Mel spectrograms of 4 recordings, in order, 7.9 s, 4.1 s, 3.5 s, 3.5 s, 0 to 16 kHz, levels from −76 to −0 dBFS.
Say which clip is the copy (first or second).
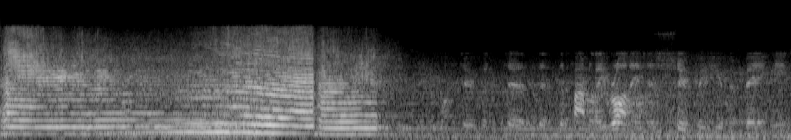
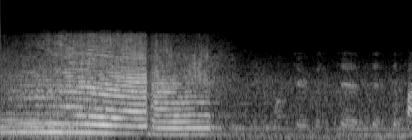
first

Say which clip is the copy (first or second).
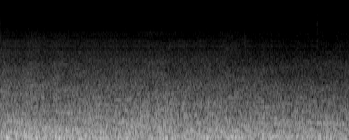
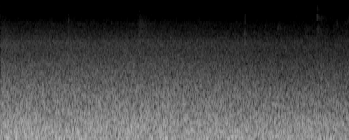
first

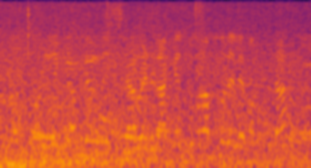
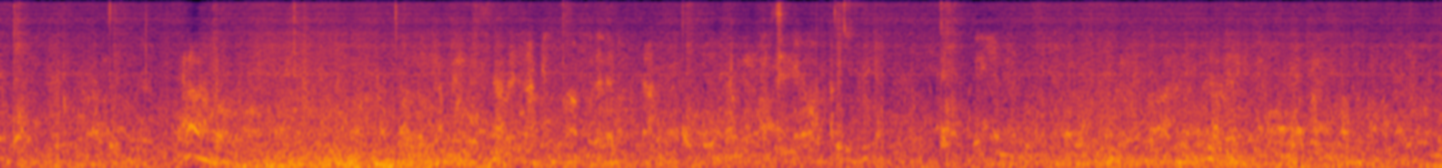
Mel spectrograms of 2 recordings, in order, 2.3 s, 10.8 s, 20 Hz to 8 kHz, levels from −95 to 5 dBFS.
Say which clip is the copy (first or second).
second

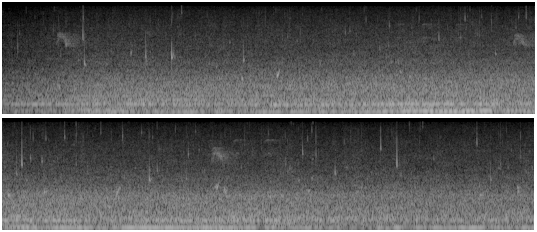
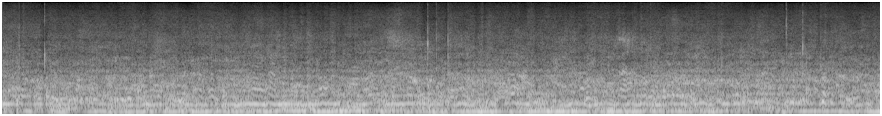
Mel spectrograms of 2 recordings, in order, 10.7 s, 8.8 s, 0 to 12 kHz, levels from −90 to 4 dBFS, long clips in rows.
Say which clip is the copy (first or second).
second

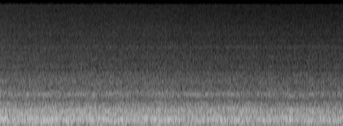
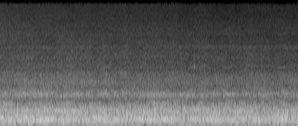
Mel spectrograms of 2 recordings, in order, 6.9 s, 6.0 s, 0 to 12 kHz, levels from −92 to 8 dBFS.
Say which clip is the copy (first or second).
second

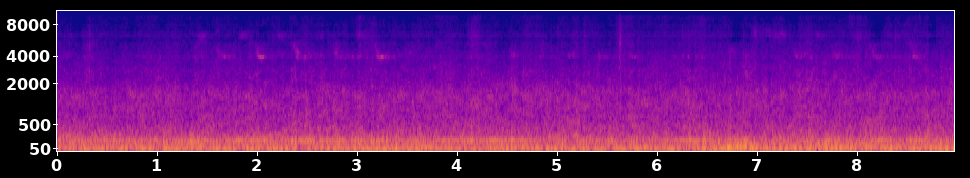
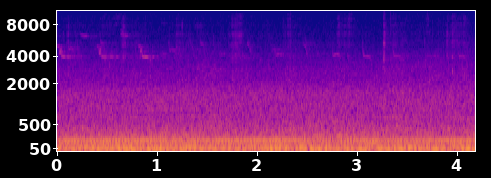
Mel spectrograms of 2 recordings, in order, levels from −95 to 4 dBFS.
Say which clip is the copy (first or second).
first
